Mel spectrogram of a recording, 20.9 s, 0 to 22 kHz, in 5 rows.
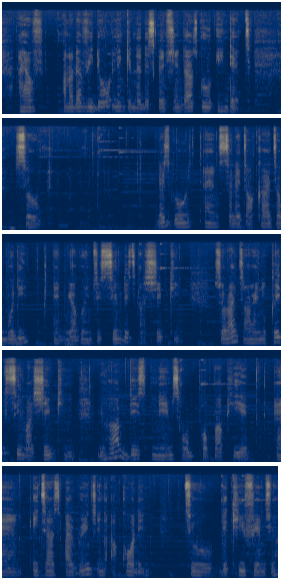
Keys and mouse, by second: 4.5-4.8 shift+middle drag, 5.6-7.1 right drag, 7.1 click, 8.8 shift+middle click, 9.5-10.2 shift+middle drag, 12.9-20.8 drag.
